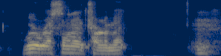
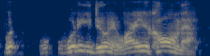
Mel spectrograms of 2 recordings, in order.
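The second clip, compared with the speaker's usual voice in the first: higher-pitched, mildly indignant challenge; raised pitch, acted protest to an official; retold coach's protest; 6 semitones higher than usual. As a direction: imitate a coach disputing a referee's call. Coach storms over to challenge official.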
